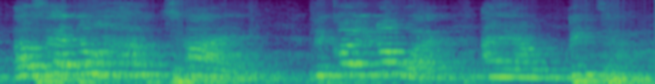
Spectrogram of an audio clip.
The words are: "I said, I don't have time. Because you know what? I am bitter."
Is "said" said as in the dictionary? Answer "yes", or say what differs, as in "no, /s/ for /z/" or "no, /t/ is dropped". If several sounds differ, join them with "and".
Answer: no, /d/ is dropped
